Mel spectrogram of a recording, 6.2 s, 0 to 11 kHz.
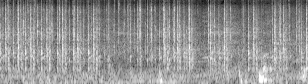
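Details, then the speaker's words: Dodge Ram 2500 Hemi with the TIPM fuse box wiggled while running: rapid, uneven bursts of sharp relay clicking with no pattern, while the dash lights up and flashes security warnings. The corroded TIPM plug is suspected. TIPM relays clicking erratically. "you can hear stuff clicking when I'm wiggling this around listen to that what do you think guys is that our issue thing's going haywire now"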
